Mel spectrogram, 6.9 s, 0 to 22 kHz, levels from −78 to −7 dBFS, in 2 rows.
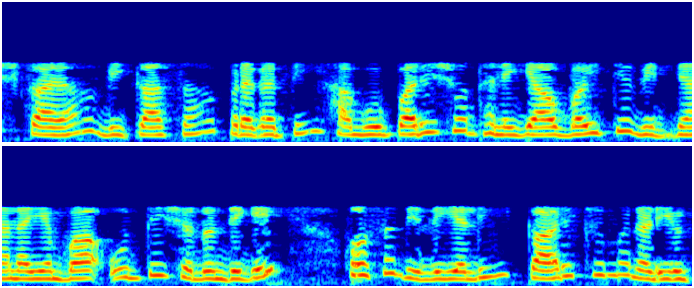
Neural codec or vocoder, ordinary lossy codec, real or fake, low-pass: vocoder, 44.1 kHz, 80 mel bands, Vocos; Opus, 64 kbps; fake; 3.6 kHz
